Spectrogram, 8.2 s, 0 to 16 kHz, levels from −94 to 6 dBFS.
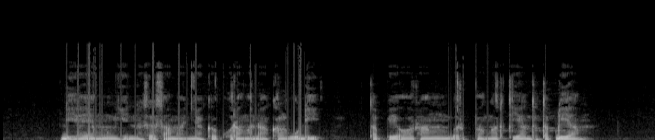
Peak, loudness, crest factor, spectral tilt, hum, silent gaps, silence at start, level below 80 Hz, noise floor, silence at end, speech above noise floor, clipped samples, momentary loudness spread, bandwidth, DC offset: -12 dBFS; -30 LUFS; 18 dB; -7.5 dB/octave; none; none; 0.75 s; -56 dBFS; -71 dBFS; 0.85 s; 43 dB; under 0.1%; 6 LU; 9.2 kHz; under 0.1%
